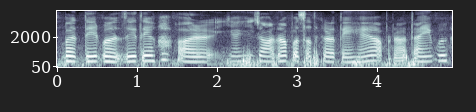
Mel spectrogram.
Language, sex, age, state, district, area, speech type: Urdu, female, 18-30, Uttar Pradesh, Gautam Buddha Nagar, urban, spontaneous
